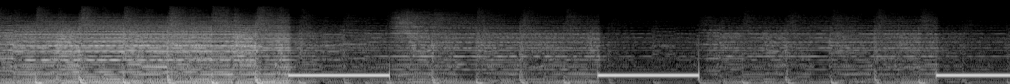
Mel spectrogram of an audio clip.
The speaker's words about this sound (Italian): Comunque proviamo a chiamare questo tizio, va, vi siete procurati il numero? Sì, chiamiamo, vai.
